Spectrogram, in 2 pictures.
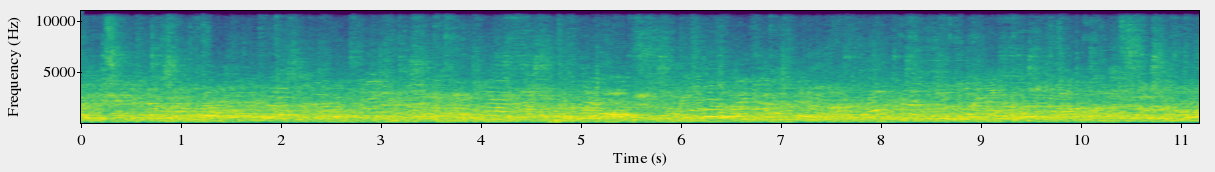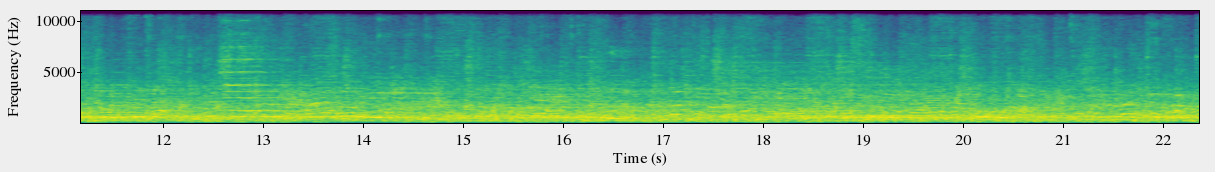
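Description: A crowd of people chatter all around in a busy, echoing room.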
